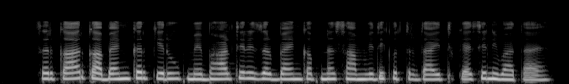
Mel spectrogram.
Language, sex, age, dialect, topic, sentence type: Hindi, female, 18-24, Hindustani Malvi Khadi Boli, banking, question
